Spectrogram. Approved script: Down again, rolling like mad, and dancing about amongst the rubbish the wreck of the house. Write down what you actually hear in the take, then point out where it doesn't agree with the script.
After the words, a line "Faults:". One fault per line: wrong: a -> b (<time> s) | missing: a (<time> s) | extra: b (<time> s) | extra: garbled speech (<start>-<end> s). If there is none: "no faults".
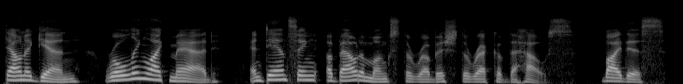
Down again, rolling like mad, and dancing about amongst the rubbish the wreck of the house. By this
Faults:
extra: By this (6.0 s)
